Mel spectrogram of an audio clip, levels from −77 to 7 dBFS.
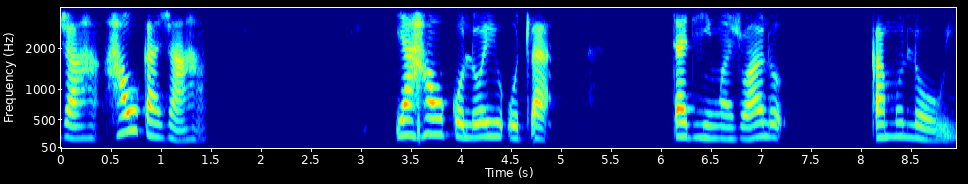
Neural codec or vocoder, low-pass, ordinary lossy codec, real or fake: none; 3.6 kHz; none; real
